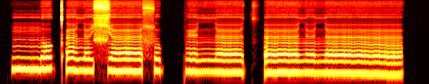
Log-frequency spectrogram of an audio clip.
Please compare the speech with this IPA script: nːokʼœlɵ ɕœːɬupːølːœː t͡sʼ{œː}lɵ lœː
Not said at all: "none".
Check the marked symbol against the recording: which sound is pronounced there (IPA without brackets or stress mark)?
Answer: œː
